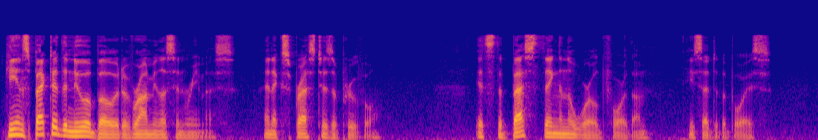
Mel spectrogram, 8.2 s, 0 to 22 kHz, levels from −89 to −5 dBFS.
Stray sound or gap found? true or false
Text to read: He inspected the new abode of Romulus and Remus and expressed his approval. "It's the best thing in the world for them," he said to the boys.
false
